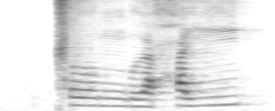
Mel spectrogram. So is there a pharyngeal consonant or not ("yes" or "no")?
yes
